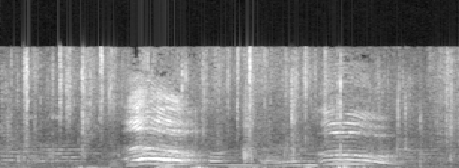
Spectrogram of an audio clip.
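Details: A White-handed (lar) gibbon from a family group at Hamura zoo gives tonal hooting notes that swoop up and down in pitch.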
